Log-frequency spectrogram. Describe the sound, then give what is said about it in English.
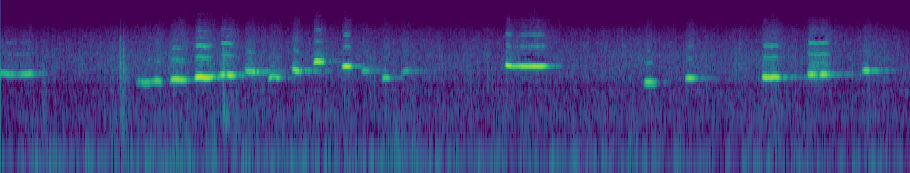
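A man whistles Peer Gynt's "In the Hall of the Mountain King" alone, as the serial killer in the film M, in short, stepping notes, pausing between phrases, the tune rising and falling at a steady, clear volume with no talking. “That's how we know the serial killer is around, because we hear him whistling it.”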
